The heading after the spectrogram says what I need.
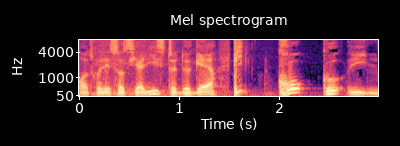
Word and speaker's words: picrocholine: Et effectivement, Claude Allègre a qualifié les rapports entre les socialistes de guerre picrocolline. Ça s'écrit P-I-C-R-O-C-H-O-L-I-N-E-S. Mais on ne dit pas picrocholine.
